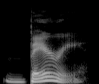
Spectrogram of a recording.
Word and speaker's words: bury: Berry. Yes, this has the same pronunciation as berry, which is a type of fruit. Berry, B-U-R-Y, berry, has a very different meaning, though.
